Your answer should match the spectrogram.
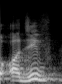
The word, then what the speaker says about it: ogive: तो ऑगिव देखेंगे, इसको अजीव भी प्रोनाउंस कर सकते हैं हम, ठीक है।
